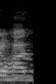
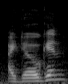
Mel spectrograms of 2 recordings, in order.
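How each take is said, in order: First: The middle consonant is an H sound. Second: The middle consonant is a hard G. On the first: The speaker calls it right. "I knew it was a H sounding" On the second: The speaker calls it wrong. "it's not G"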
